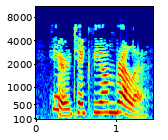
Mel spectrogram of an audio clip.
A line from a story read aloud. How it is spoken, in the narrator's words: she exclaimed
